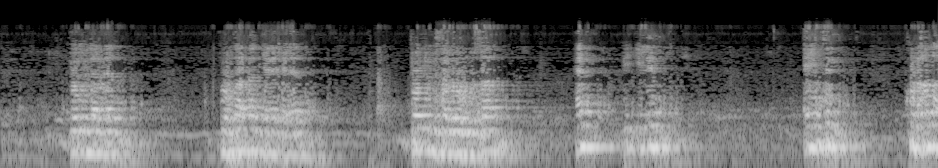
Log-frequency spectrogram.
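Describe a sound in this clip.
A man chants melodiously into a microphone in phrases separated by pauses.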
